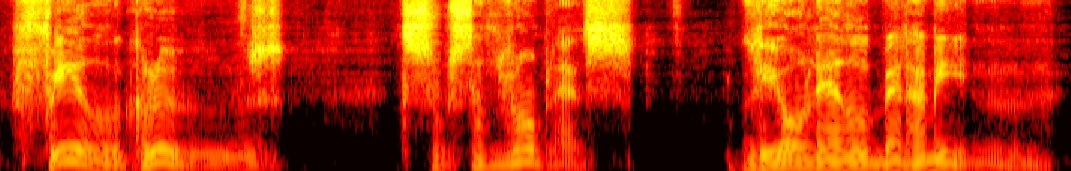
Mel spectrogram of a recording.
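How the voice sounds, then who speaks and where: Deep, gravelly Filipino male announcer. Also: a bit bright. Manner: formal, theatrical. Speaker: radio drama announcer. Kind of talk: scripted dramatic narration.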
